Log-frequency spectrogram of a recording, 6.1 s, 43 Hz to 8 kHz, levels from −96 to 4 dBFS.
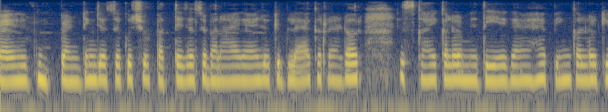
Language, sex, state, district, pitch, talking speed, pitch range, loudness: Hindi, female, Punjab, Fazilka, 195 Hz, 225 wpm, 190-200 Hz, -18 LUFS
